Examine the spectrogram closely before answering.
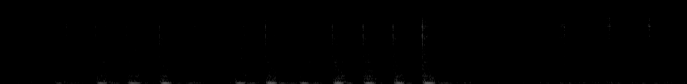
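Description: Faint scratching of a pastel pencil tip on PastelMat paper, drawing short fur strokes: a quick run of about a dozen strokes, a pause, then a few more near the end.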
